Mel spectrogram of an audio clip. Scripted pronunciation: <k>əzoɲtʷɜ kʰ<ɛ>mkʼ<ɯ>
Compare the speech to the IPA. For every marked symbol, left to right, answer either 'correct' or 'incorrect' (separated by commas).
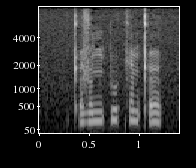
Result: incorrect, correct, incorrect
